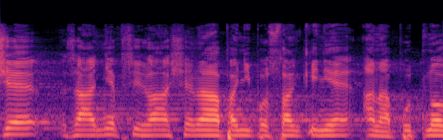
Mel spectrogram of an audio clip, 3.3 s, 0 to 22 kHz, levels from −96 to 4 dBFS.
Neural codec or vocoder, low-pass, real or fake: none; 10.8 kHz; real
